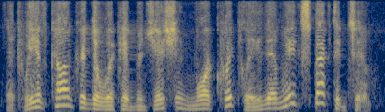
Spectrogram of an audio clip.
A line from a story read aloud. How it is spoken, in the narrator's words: said the wizard in a cheerful voice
